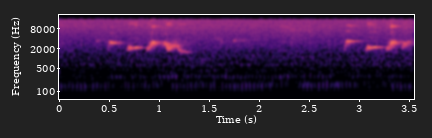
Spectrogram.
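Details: Red-whiskered bulbul phrases from a trapping session with a decoy on 21 September 2017. Two short bursts of bright, slurred whistles, the first of about four notes and the second of three, with a quiet gap between them and a faint low hum.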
